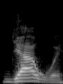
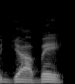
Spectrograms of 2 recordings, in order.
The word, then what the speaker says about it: Yahvé: Entonces, hasta donde tengo entendido, la mejor pronunciación para el término Yahweh, como uno cree que se dice, no es Yahweh, sino Yahvé, Yahvé, o sea, Yahvé.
